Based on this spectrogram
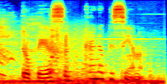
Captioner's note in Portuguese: Som de água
